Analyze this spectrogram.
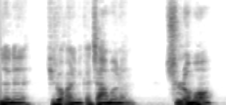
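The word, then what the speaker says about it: שלמה: 잠언은 슐로모 다윗 아들이 썼다고 하는 거. 한글 발음으로 솔로몬.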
